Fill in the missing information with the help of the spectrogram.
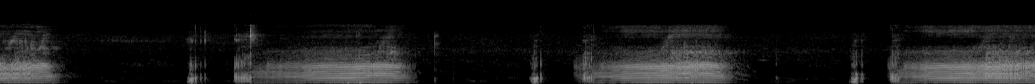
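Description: Loud, rough, fluttering noises on each breath in, about 19 breaths a minute, with quiet breaths out: steady snoring.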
